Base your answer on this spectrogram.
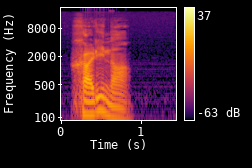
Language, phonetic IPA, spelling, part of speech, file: Polish, [xaˈlʲĩna], Halina, proper noun, Pl-Halina.ogg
